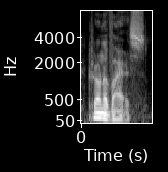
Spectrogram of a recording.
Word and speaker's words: coronavirus: Live anterior Corona Corona esse segundo o aí primeiro ó é o som do chuá C C um um uma vogal assim um a meio com a boca aberta né sílaba sílaba atona em inglês uma vogal ato em inglês geralmente vai ser o chua então é aí é o segundo o é ou Corona Corona coronavirus e ent já vimos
